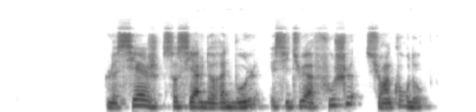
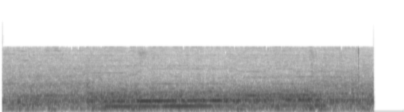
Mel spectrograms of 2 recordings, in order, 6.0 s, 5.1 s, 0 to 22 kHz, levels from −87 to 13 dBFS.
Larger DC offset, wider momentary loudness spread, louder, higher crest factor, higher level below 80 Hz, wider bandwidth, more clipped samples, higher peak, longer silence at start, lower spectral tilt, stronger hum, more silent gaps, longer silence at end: neither; about the same, 8 LU vs 8 LU; about the same, -20 LUFS vs -21 LUFS; first, 20 dB vs 12 dB; second, -64 dBFS vs -40 dBFS; first, 9.4 kHz vs 4.8 kHz; neither; first, -2 dBFS vs -8 dBFS; first, 1.3 s vs 0 s; second, -4.5 dB/octave vs -11 dB/octave; neither; neither; first, 0.6 s vs 0.4 s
